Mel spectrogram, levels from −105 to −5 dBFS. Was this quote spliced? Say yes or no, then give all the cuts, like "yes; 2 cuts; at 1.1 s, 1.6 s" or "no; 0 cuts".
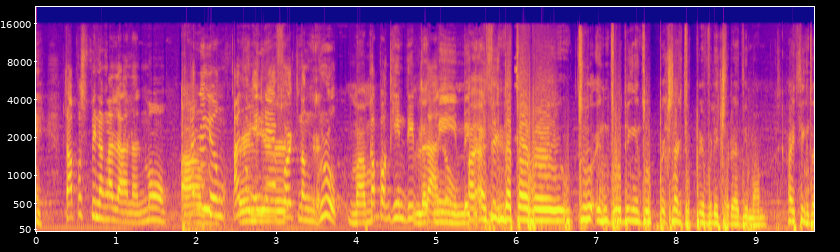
yes; 1 cut; at 1.7 s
